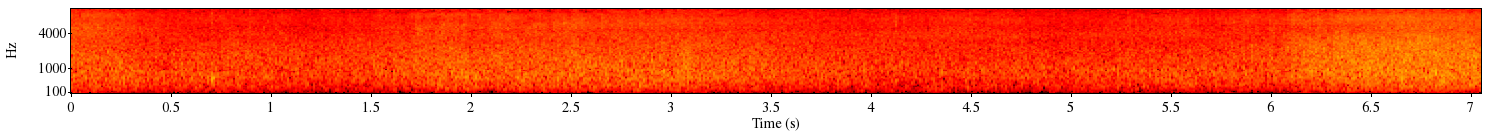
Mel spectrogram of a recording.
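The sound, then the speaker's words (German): Ocean waves break on a beach in a steady wash of surf, swelling and easing in slow surges, with a light breeze blowing through and no voices. “Sie landen und schlafen ungestört am Strand ein.”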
